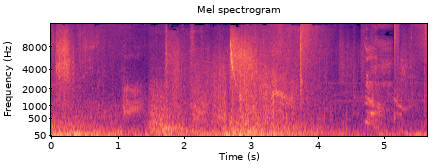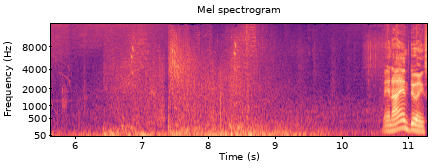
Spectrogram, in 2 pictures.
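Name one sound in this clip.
A lightsaber hums and swings.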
